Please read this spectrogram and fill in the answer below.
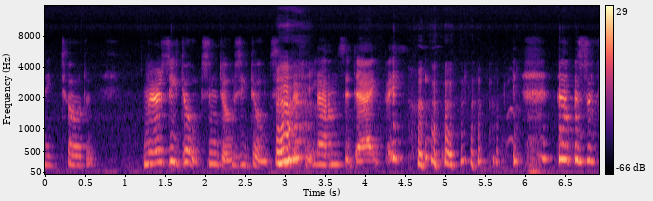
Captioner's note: both laugh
